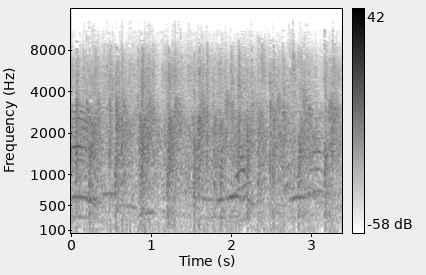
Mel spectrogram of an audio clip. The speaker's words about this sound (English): Come on, give me a hand, clap of praise. Hallelujah.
